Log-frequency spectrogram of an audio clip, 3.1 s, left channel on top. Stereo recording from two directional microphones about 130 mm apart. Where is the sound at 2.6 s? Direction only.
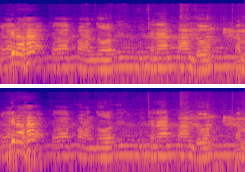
30° right (ahead or behind).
